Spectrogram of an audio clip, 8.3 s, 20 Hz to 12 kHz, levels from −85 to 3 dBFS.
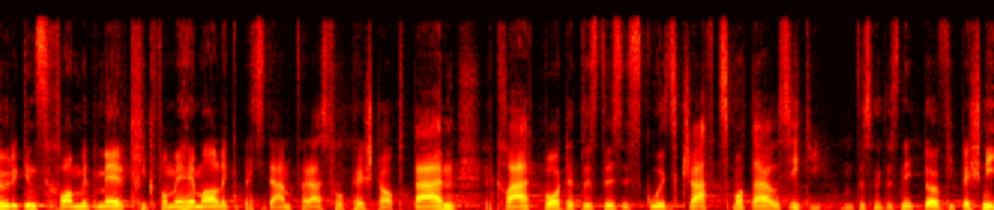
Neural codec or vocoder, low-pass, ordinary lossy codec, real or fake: autoencoder, 48 kHz, 32 numbers a frame, DAC-VAE, trained on Japanese speech; 10.8 kHz; none; fake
